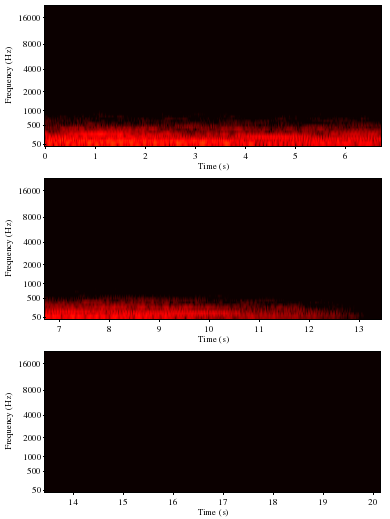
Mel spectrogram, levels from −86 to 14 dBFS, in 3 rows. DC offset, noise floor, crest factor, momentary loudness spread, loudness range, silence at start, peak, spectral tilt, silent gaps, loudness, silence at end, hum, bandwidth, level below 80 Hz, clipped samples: under 0.1%; -85 dBFS; 16 dB; 13 LU; 12 LU; 0 s; -38 dBFS; -14.5 dB/octave; none; -54 LUFS; 7.55 s; none; 1.2 kHz; -58 dBFS; under 0.1%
